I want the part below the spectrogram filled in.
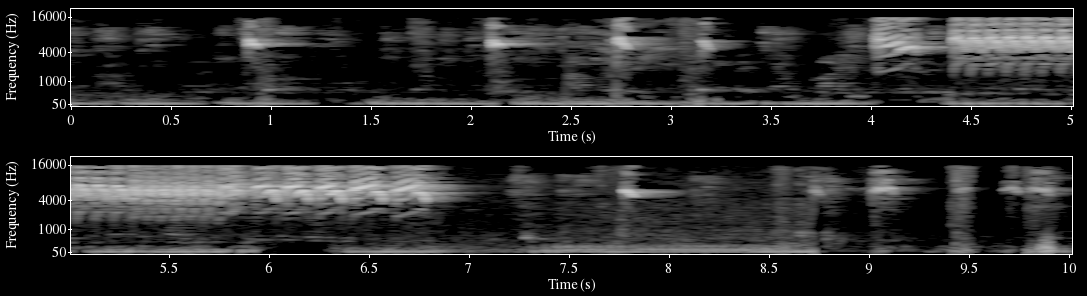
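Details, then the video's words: Sogon (black sunbird) in agitated lure song to make other birds answer: scattered high chips, a long very fast shrill trill of about two and a half seconds, then more isolated chips over a low hum. "Pancingan paling ampuh bikin SOGON apapun jadi nyaut nembak - PANCINGAN SOGON AGAR BUNYI"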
